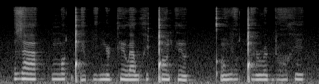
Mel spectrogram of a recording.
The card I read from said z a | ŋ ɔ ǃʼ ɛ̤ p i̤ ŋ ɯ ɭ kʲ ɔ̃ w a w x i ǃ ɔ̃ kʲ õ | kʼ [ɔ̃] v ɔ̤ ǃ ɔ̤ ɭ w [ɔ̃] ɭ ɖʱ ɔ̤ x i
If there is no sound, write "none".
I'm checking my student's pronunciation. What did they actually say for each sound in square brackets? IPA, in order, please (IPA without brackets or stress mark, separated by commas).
õ, ɔ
